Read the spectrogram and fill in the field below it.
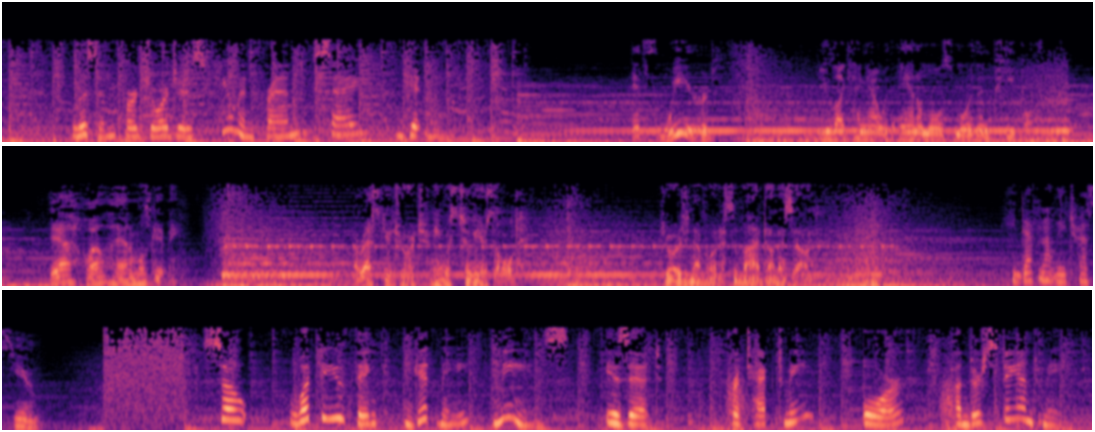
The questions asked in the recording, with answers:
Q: So, what do you think get me means?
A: Get me means understand me.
